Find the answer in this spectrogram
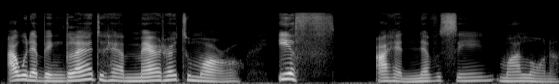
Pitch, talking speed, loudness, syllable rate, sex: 165 Hz, 195 wpm, -19 LUFS, 4.7 syllables/s, female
